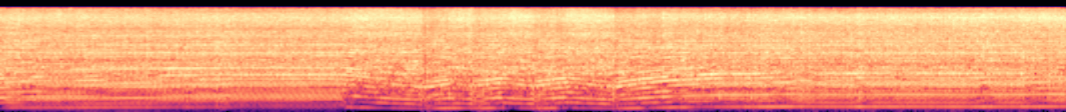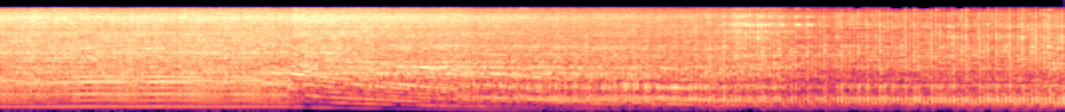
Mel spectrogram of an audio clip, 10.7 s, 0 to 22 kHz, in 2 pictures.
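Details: John Deere EV45 chainsaw after carburetor rebuild with a new diaphragm, high-speed needle being adjusted: revs scream, sag toward conking out when set too lean, recover once opened up, then hold a clean steady pitch; running healthy.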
